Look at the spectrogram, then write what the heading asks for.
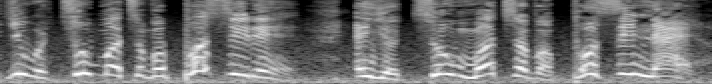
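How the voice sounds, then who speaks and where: A cocky young gangster in a video game cutscene. His voice sits very high and swings about lively, and he hurls defiant insults, with a faint rumble underneath. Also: brisk, heavily acted. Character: brash young male gang lieutenant.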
